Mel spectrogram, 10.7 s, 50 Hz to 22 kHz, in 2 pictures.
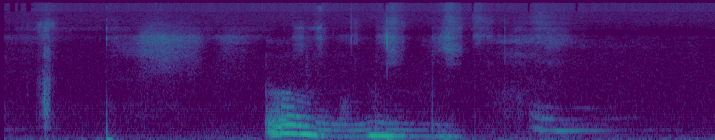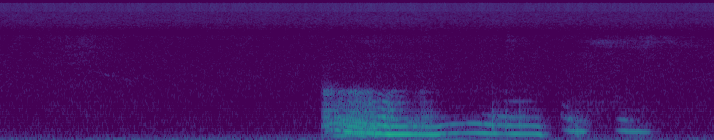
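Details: Two pug puppies sleeping and snoring loudly indoors: two drawn-out, buzzy, rasping snores, each about 1.5 seconds long with a wavering low pitch, plus fainter snorts in between.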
